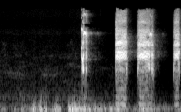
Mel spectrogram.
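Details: Harsh, grating call of a black francolin: low murmuring sounds, then a sharp click and three loud, raspy, noisy notes, the first two long and evenly spaced, the last cut short.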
